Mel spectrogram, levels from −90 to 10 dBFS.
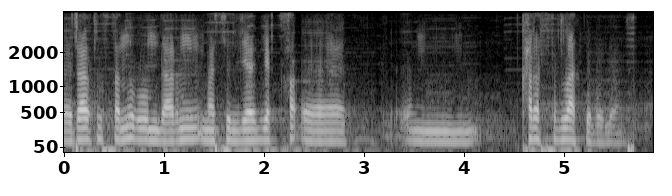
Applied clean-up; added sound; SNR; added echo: neural separator model SepFormer DNS4.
